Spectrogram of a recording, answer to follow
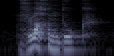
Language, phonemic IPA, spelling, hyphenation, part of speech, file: Dutch, /ˈvlɑ.ɣə(n)ˌduk/, vlaggendoek, vlag‧gen‧doek, noun, Nl-vlaggendoek.ogg
- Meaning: 1. the type of cloth from which flags are made 2. a piece of such cloth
